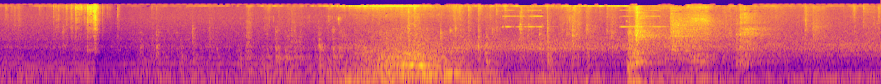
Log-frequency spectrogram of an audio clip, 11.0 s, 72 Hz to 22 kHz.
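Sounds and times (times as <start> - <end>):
elevator low rumble: 1.4 - 11.0.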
